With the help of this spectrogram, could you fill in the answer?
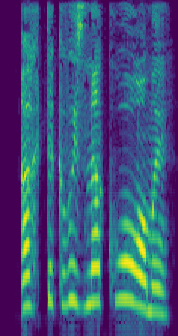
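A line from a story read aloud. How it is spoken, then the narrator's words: Joyful. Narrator (Russian): говорит Николай Данилович, глядя на меня радостно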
